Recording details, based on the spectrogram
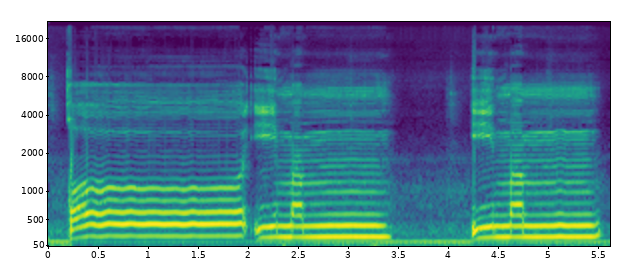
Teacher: bunyi tanwin sudah enggak ada, kita pindahkan kepada mim. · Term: iqlab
